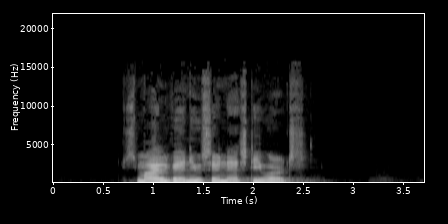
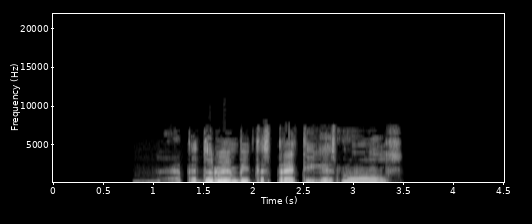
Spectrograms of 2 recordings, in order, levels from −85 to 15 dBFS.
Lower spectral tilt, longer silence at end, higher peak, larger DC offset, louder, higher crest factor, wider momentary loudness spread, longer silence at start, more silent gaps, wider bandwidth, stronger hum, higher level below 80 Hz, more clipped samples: about the same, -6.5 dB/octave vs -6 dB/octave; first, 1.2 s vs 1.05 s; about the same, 0 dBFS vs 0 dBFS; neither; about the same, -17 LUFS vs -17 LUFS; about the same, 20 dB vs 18 dB; second, 12 LU vs 21 LU; second, 0.75 s vs 1.2 s; second, none vs 2.19-2.24 s; first, 14.5 kHz vs 7.8 kHz; neither; about the same, -56 dBFS vs -58 dBFS; neither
